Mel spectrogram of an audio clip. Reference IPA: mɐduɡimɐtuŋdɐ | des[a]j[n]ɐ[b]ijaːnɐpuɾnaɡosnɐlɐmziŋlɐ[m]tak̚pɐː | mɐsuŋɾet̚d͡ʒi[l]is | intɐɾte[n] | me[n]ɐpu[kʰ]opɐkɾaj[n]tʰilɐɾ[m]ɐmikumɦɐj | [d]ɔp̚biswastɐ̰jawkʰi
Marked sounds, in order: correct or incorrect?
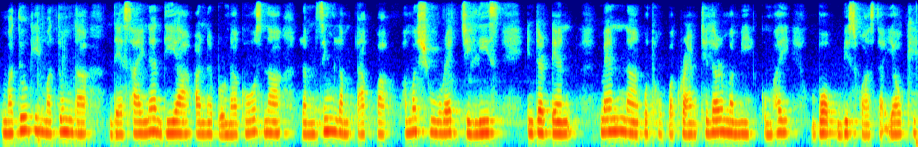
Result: correct, correct, incorrect, correct, correct, correct, incorrect, incorrect, incorrect, correct, incorrect

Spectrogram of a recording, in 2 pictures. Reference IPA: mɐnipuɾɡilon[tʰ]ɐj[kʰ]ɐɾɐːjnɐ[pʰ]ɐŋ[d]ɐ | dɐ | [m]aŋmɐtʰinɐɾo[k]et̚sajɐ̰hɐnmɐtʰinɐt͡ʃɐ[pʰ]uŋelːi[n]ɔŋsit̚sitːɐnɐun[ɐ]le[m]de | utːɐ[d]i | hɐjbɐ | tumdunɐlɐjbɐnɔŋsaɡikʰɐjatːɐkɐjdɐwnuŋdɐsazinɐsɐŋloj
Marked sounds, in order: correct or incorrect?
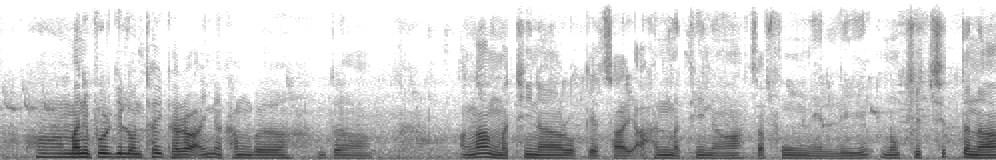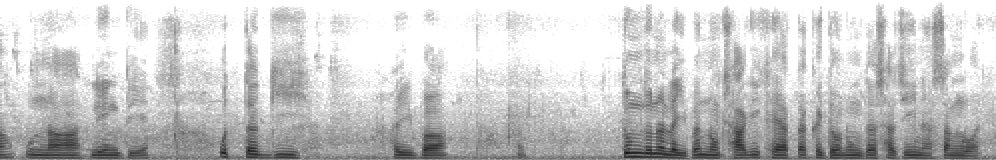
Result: correct, correct, incorrect, incorrect, incorrect, correct, correct, correct, incorrect, incorrect, incorrect

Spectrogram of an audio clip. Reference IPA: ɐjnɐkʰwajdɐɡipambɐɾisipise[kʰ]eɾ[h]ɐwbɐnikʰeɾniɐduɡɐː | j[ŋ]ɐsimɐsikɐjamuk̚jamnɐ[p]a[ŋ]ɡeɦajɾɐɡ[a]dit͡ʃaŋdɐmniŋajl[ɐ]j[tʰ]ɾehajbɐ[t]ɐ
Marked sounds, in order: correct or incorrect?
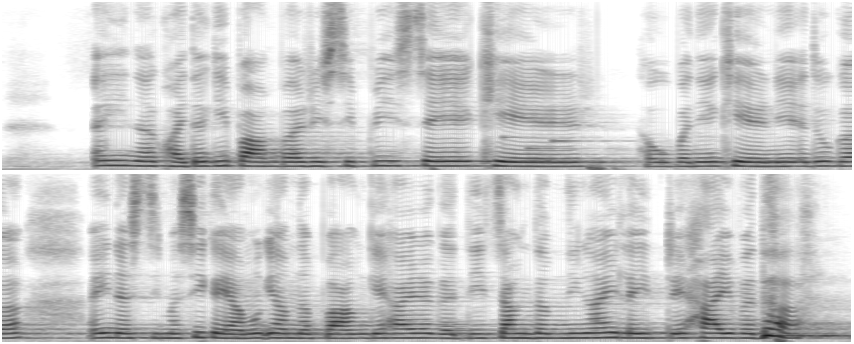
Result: correct, correct, incorrect, correct, incorrect, incorrect, correct, incorrect, incorrect

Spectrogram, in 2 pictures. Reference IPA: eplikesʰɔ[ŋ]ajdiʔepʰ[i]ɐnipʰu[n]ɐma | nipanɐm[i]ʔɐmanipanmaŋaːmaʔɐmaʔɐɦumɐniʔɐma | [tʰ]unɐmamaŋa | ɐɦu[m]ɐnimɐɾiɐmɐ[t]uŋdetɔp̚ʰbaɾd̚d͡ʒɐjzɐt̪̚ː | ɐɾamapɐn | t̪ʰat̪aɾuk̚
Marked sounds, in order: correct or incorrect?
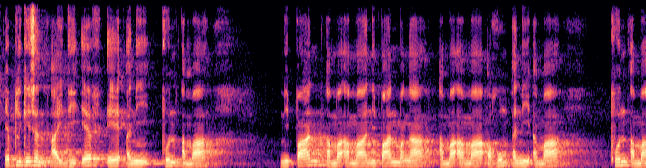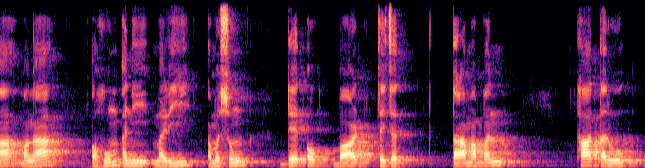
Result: incorrect, incorrect, correct, incorrect, incorrect, correct, incorrect

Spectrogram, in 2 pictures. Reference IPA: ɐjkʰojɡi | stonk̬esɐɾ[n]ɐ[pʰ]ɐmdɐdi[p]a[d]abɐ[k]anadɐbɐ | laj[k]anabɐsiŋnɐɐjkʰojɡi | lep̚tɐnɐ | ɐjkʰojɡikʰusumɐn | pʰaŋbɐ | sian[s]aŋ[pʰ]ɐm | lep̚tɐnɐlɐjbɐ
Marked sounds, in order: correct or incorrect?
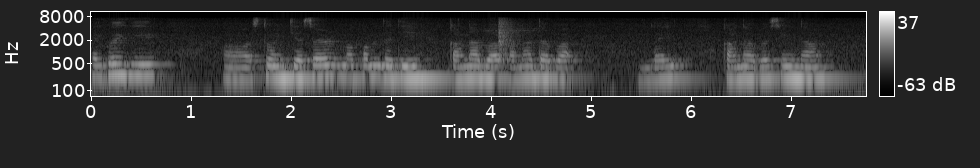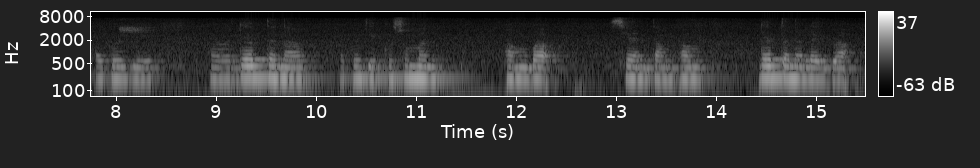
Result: incorrect, correct, incorrect, incorrect, correct, correct, incorrect, correct

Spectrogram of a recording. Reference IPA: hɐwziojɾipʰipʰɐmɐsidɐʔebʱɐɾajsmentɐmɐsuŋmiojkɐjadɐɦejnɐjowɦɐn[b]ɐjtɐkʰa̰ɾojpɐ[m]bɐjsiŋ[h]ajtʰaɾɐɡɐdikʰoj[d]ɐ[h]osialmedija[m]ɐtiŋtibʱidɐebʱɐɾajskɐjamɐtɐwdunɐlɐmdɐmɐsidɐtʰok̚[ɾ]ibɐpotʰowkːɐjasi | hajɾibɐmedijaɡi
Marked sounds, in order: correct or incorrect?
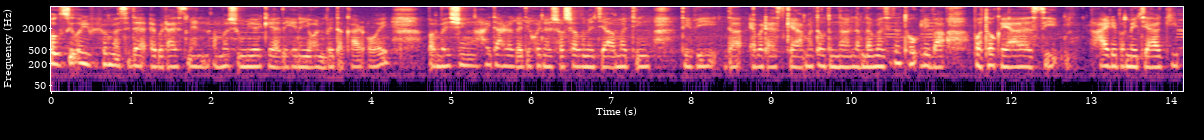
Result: correct, correct, correct, incorrect, incorrect, correct, incorrect

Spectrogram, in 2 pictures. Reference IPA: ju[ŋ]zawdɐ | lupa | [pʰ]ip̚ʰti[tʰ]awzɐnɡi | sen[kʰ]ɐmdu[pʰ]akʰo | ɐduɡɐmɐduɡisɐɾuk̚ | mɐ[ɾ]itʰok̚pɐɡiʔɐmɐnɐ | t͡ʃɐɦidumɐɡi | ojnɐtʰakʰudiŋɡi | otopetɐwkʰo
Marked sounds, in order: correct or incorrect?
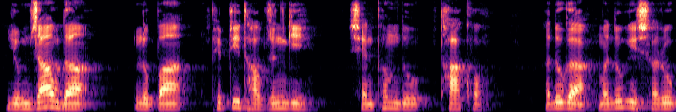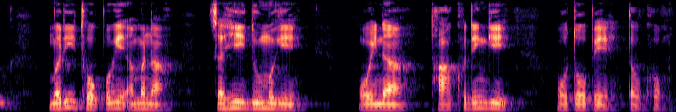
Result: incorrect, correct, correct, incorrect, incorrect, correct

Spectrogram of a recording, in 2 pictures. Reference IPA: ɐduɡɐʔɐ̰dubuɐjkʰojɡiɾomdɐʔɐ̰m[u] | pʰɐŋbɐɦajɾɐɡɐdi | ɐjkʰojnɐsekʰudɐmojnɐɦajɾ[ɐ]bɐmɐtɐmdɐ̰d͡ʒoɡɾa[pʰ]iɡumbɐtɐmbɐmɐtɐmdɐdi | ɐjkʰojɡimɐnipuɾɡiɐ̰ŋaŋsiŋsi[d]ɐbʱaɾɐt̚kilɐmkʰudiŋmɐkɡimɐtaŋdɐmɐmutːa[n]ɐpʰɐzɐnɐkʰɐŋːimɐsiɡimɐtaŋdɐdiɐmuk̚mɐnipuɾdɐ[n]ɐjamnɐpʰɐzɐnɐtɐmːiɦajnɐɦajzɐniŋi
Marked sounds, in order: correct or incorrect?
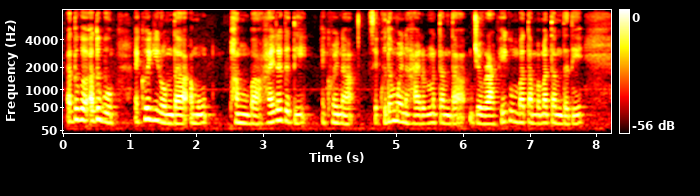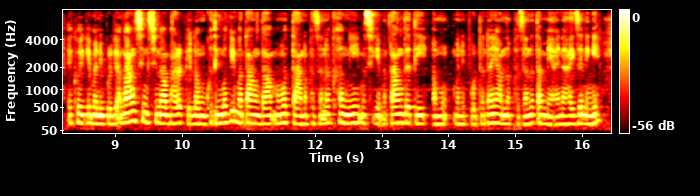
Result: correct, correct, correct, incorrect, correct, correct

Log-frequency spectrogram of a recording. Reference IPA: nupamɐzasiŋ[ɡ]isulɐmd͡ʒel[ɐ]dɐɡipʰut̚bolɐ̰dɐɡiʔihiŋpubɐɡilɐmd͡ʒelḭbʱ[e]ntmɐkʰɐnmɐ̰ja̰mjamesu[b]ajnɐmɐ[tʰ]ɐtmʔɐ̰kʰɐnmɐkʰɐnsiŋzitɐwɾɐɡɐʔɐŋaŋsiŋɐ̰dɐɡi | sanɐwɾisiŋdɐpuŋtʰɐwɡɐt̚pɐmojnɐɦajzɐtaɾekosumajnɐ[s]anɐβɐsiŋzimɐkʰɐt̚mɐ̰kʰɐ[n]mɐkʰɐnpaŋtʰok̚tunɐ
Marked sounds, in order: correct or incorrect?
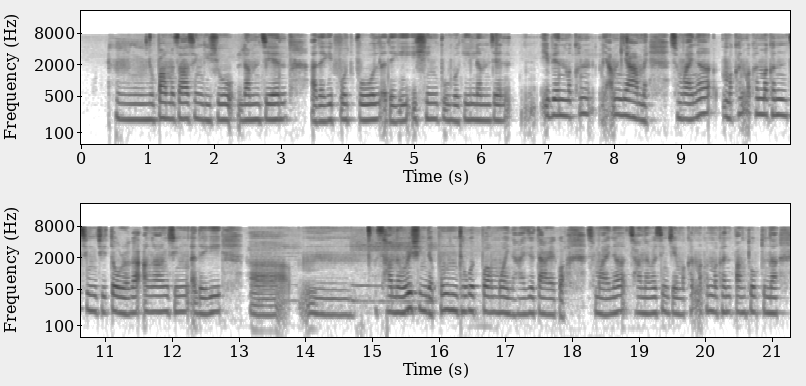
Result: correct, correct, correct, incorrect, incorrect, correct, correct

